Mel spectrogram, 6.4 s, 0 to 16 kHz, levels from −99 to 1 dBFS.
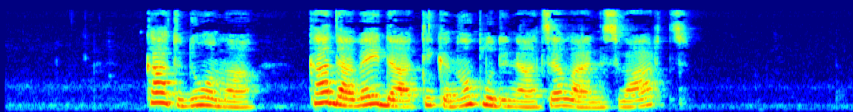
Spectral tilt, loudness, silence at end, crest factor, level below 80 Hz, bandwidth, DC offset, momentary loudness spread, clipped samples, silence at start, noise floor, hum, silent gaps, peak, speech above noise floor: -4.5 dB/octave; -20 LUFS; 1.25 s; 18 dB; -70 dBFS; 11.5 kHz; under 0.1%; 11 LU; under 0.1%; 1.1 s; -70 dBFS; none; none; -2 dBFS; 51 dB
